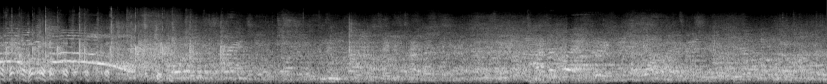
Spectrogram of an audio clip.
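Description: A crowd of young players and spectators chatter and shout in a large echoing rink.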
